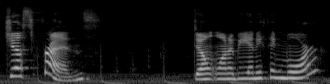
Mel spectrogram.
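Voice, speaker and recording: Woman acting a bubbly, high-voiced teasing girlfriend. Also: very animated, unhurried, music in the background. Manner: chatty, teasing. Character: bubbly, nosy young woman, a teasing best friend. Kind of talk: audio drama acting.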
